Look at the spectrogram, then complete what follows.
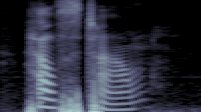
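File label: "Halsetown", English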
